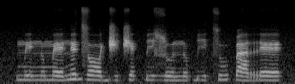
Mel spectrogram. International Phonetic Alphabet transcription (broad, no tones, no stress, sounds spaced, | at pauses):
m e n ʊ m ɛ n ɛ d͡z ɔ d͡ʒ i t͡ʃ ɛ k͡p i ɮ ʊ n ʊ ɓ i t͡s u ɓ a r ɛ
